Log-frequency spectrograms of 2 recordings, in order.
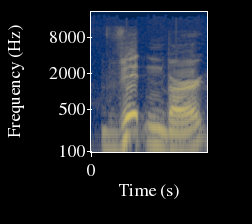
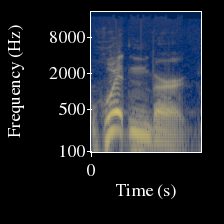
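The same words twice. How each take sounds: First: The word begins with a V sound. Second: The word begins with a W sound. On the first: "you pronounce it like a V" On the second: "spelled like Wittenberg"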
